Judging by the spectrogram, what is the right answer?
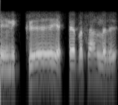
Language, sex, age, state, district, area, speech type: Malayalam, male, 30-45, Kerala, Malappuram, rural, conversation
